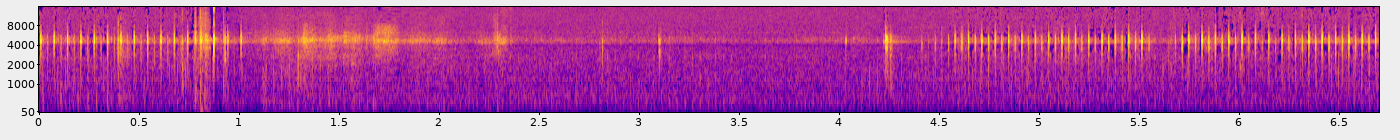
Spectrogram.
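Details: Cat purring in rapid, even pulses that fade in the middle, broken by a sharp click, then return strongly for the last two seconds.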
